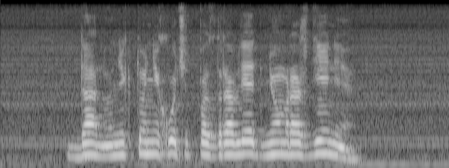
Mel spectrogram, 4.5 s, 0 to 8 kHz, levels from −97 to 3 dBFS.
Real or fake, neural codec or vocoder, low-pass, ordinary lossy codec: real; none; 7.2 kHz; none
